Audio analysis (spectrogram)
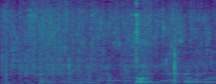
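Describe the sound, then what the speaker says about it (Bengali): Onions and green chillies frying in hot oil, a continuous close sizzle with a couple of light stirring clinks partway through. "এখন পেঁয়াজ কাঁচামরিচ কিছুক্ষণ ভেজে নেব"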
